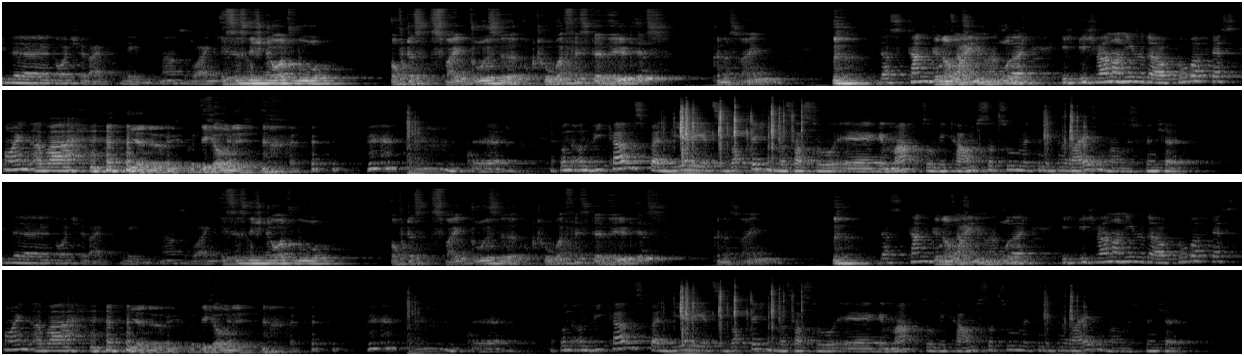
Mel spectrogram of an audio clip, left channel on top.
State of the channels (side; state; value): right; quieter; 7.7 dB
